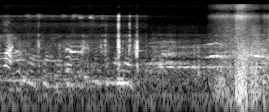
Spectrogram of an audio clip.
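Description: Faint voices from the soundtrack of a video being played, with two short clicks about two seconds in and a broad rush of noise that starts about three seconds in.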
